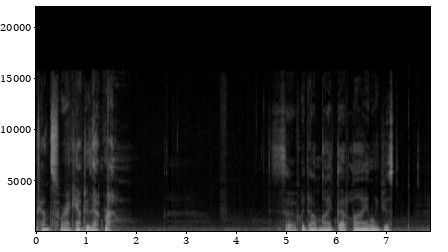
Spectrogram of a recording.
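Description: A paintbrush brushes softly across paper.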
